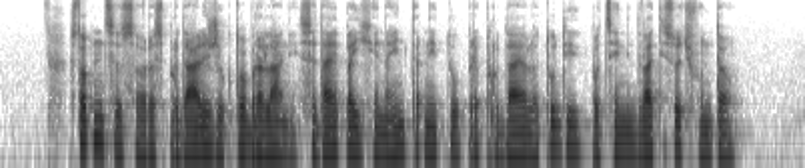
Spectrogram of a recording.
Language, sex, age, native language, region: Slovenian, male, 18-29, Slovenian, Central Slovenia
